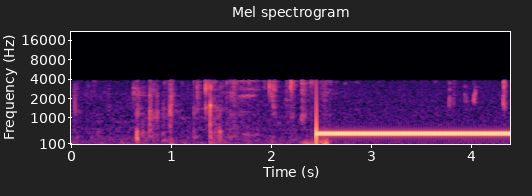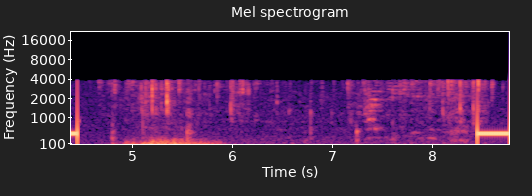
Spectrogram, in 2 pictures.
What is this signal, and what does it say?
Ringback tone (North America), 440 + 480 Hz.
